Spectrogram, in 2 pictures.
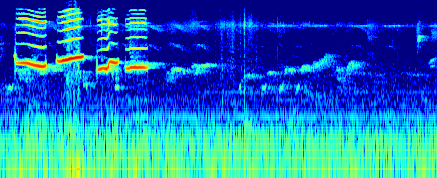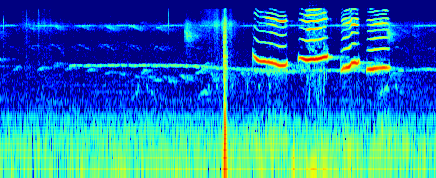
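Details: Female white-rumped shama call meant to spur males to sing. A burst of three buzzy, bent notes is followed by a long silence, a single sharp knock, then four more harsh notes in a row.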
